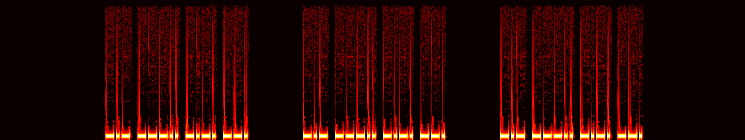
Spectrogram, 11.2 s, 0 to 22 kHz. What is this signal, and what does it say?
Morse code, heard as a keyed tone, about 32 wpm, 700 Hz. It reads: K8CG K8CG K8CG
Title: USA Call Signs - 4 Characters - Repeated 3x - 30wpm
